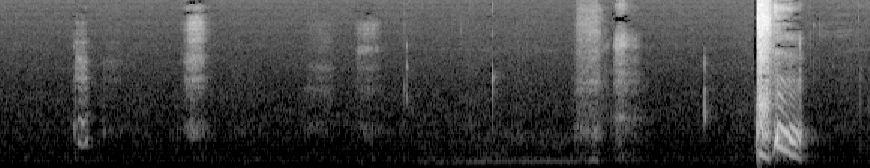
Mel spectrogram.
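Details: Baby awake very early in the morning, passing gas and then sneezing: sneeze.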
